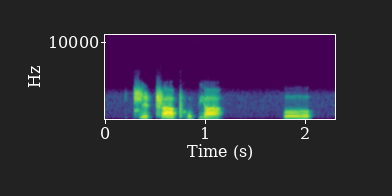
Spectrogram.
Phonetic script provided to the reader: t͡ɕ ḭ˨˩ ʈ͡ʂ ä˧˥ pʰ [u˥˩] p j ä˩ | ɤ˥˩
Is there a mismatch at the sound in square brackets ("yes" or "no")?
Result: yes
